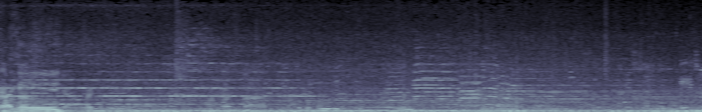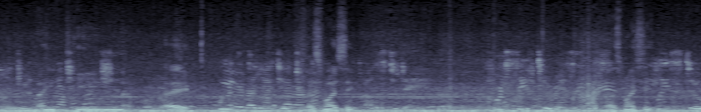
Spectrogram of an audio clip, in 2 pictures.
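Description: Men and women chatter nearby in a crowded cabin.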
